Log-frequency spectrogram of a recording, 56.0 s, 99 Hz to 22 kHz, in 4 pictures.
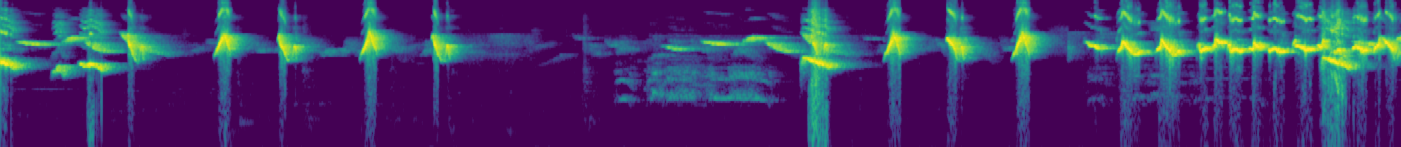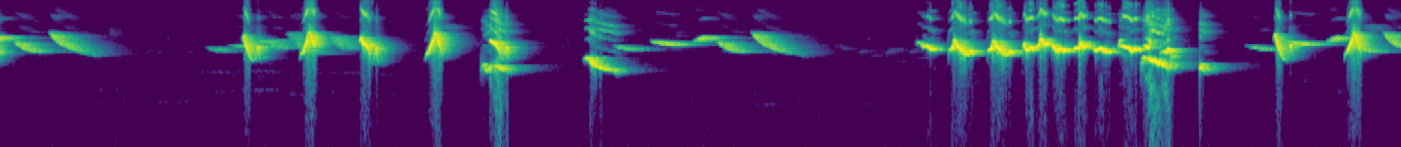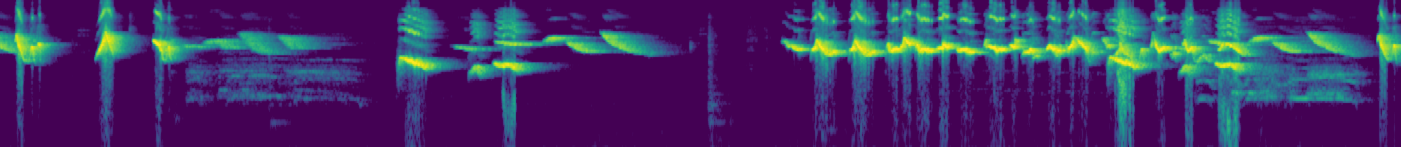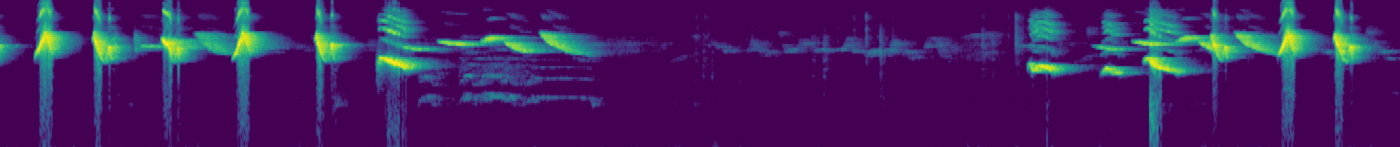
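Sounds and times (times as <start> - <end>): songbird chattering notes: 7.8 - 14.9, 23.3 - 25.8, 35.9 - 41.1
bird whistled notes: 11.0 - 14.4, 23.3 - 28.4, 36.0 - 40.6.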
